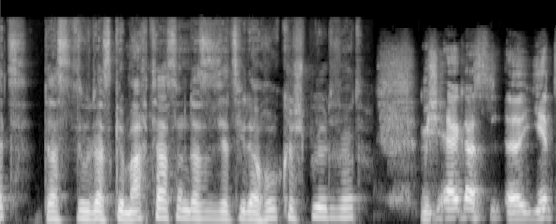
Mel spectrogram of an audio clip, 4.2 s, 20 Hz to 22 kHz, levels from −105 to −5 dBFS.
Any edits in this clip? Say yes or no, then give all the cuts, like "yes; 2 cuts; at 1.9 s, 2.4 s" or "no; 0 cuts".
yes; 1 cut; at 2.8 s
